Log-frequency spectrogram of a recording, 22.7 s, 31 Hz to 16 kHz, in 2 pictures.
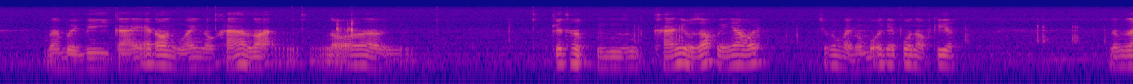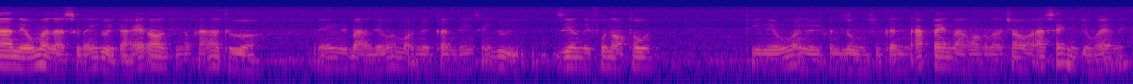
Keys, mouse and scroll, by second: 3.3 n, 4.3-5.4 drag.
